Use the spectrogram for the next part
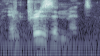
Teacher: Okay, good job with that S sound in imprisonment. That would not be imprison with an S. That is going to be a Z sound.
